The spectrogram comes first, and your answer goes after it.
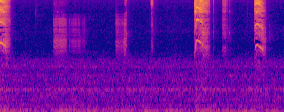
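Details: Kingsnake holding a newborn pinky mouse by the face at live feeding; a few faint rasping sounds, then two loud high squeaks near the end, set over a steady low hum.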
